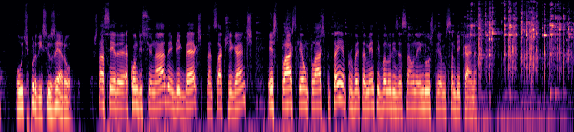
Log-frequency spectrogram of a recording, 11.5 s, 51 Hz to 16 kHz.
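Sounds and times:
speech: 0.0 - 9.8
glass bottles clinking and knocking together: 4.0 - 11.4.

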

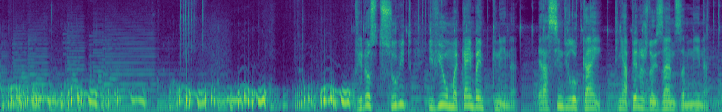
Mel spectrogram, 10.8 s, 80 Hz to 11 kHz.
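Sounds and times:
pigeon cooing: 0.0 - 5.3
speech: 5.4 - 10.8.

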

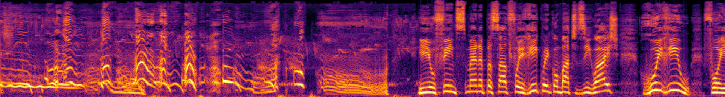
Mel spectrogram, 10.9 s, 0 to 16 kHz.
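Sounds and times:
several small dogs yapping and whining: 0.0 - 4.6
speech: 1.6 - 3.0, 6.3 - 10.8.

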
